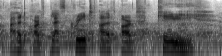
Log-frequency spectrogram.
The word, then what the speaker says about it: Kati: Alt Art Plascrete, Alt Art Katie. Kati, yes, thank you. That's her real name. I actually know a person who's called Kati, because that's a common way to pronounce his name in Germany.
